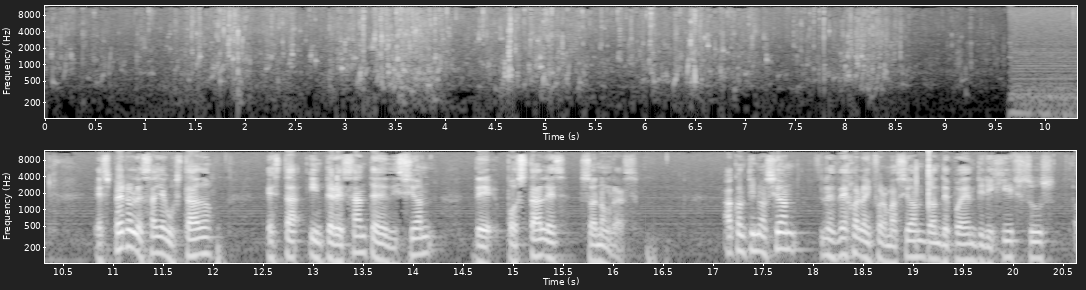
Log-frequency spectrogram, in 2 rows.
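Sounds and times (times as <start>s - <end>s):
gentle Baltic Sea waves washing and lapping: 0.0s - 9.6s
speech: 10.8s - 16.3s, 17.1s - 20.6s.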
